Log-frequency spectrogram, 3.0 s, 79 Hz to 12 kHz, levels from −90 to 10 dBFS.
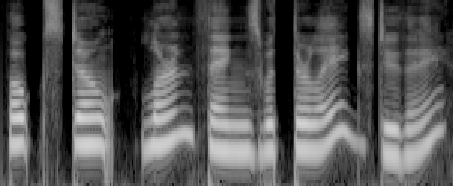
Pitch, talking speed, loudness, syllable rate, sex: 240 Hz, 180 wpm, -17 LUFS, 3.3 syllables/s, female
